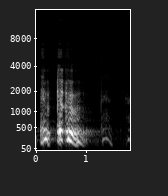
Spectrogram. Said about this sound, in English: ugly cough and snort and cry. Hold on.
